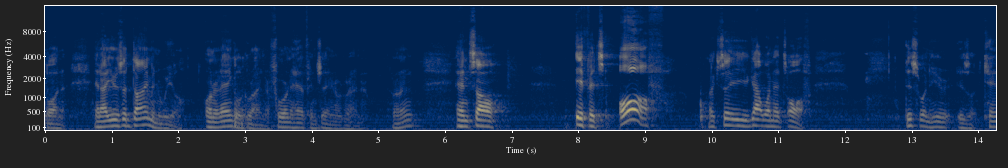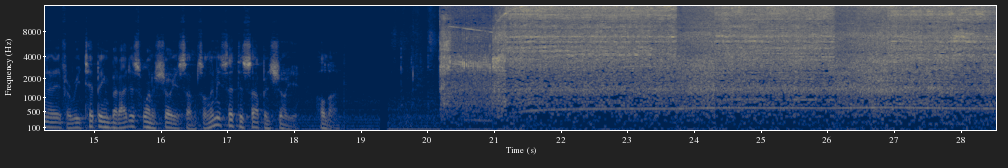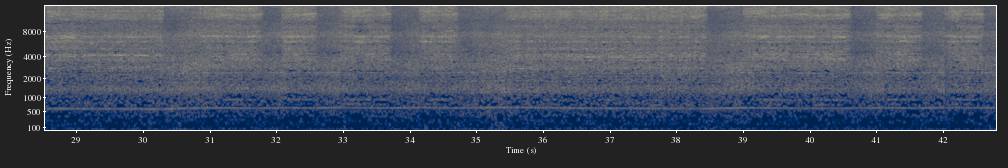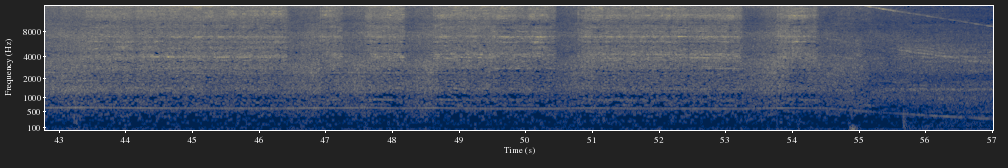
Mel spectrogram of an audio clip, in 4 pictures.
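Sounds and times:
angle grinder motor whine: 20.2s - 57.0s
grinding wheel on metal: 20.2s - 57.0s.

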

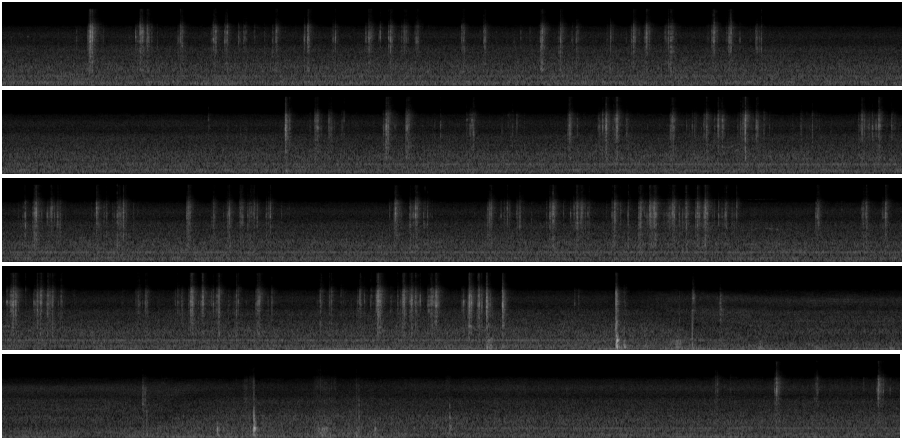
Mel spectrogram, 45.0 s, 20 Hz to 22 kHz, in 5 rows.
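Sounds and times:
plastic puzzle cube clicks: 0.8s - 7.6s, 11.8s - 20.8s, 21.9s - 25.4s, 26.1s - 27.6s, 28.3s - 32.1s.

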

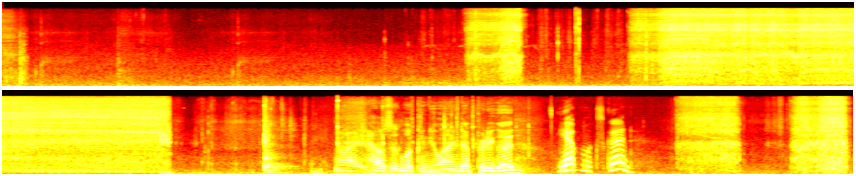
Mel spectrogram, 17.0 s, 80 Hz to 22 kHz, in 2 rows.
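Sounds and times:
cordless drill driving a screw: 4.6s - 5.2s, 6.3s - 10.2s, 15.2s - 17.0s.

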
